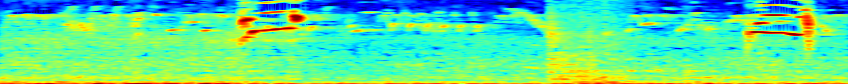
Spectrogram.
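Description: Two short bursts of high, bright twittering song from a goldfinch and canary hybrid, about two seconds apart, with a brief rushing noise between them.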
